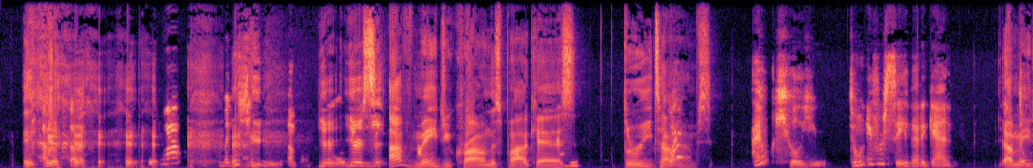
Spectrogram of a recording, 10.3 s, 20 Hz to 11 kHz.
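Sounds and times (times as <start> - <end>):
light chuckle: 0.2 - 3.0
speech: 0.2 - 10.3
person coughing: 0.3 - 3.1.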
